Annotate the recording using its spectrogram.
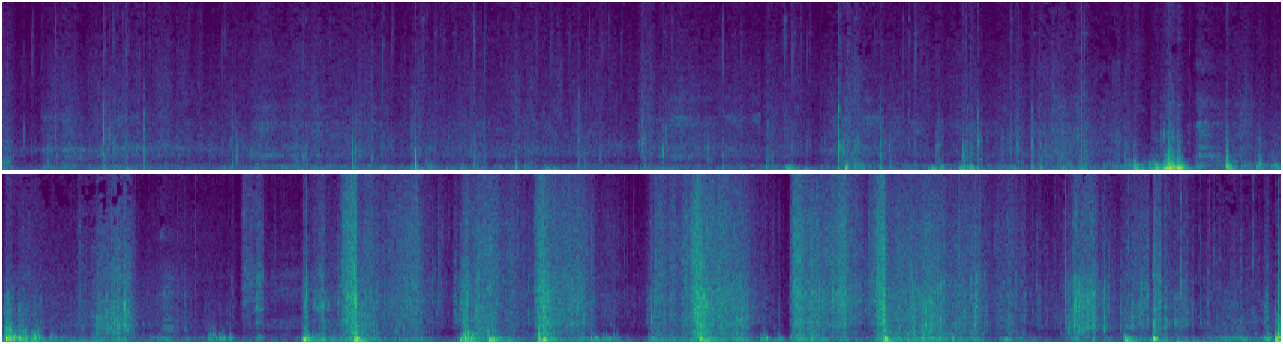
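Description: Handling noises as a caught striped bass is put into a plastic cooler: a run of irregular knocks and thumps with some crinkling, quiet for the first third and loudest in the second half.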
